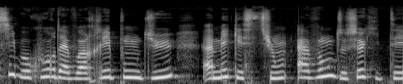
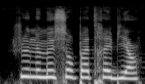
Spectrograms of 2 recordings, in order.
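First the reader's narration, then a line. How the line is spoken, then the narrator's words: Plain. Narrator (French): dit Violette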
